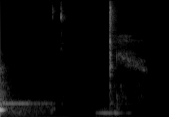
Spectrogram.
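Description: Two faint computer mouse clicks over near silence: a soft one under a second in and a sharper one about a second and a half in.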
